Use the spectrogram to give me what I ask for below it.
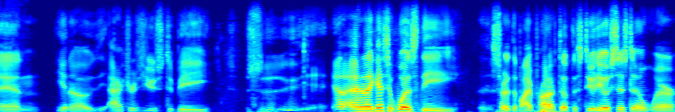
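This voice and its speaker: A man talks at a fairly slow pace in an unremarkable speaking voice. His pitch sits in the medium range. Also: lively intonation. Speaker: podcast host guest. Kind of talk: casual chat.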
